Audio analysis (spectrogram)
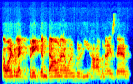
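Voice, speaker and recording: A man in his thirties with an Indian accent, speaking candidly and reflectively as an interview guest, often halting and rephrasing his thoughts. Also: mid-range voice, flat delivery, phone-quality sound. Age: 30s.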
